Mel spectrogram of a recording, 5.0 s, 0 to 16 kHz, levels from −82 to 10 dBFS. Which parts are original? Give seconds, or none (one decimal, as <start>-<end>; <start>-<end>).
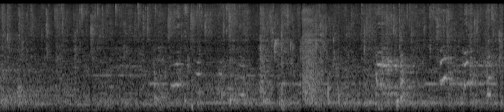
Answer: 0.0-5.0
